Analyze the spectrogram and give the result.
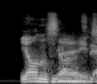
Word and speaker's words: Yonsei: It's the Y, Yonsan? Yonsei. Sorry, I always get that wrong.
